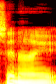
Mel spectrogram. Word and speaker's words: Sinai: And actually, it is pronounced Sinai.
